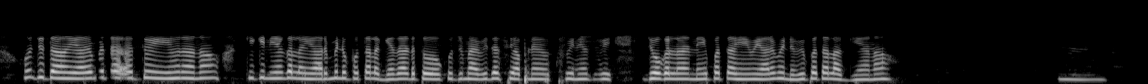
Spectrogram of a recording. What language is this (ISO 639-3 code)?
pan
